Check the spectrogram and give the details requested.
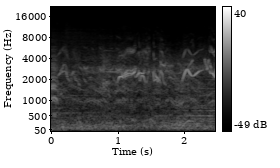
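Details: King penguin colony chorus at Gold Harbour, South Georgia, one of the largest in the world, with groups of fuzzy chicks: many overlapping wavering, trumpet-like whistles, a few clearer calls rising and falling over a constant murmur.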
